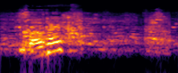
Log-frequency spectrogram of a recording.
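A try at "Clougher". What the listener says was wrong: Cloher. Clover, but with an H instead of a V.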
